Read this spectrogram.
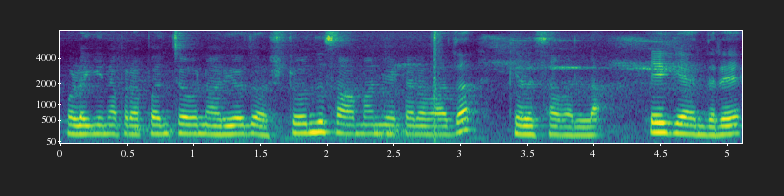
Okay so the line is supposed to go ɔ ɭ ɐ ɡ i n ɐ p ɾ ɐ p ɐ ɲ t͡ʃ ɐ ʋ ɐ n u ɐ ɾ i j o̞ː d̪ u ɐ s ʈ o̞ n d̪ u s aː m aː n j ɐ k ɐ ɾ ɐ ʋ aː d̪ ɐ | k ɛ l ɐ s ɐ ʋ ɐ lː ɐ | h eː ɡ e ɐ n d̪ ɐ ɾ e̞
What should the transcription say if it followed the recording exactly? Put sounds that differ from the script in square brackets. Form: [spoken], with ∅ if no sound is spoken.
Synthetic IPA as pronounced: ɔ ɭ ɐ ɡ i n ɐ p ɾ ɐ p ɐ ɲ t͡ʃ ɐ ʋ ɐ [nː] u ɐ ɾ i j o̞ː d̪ u ɐ [ʂ] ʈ o̞ n d̪ u s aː m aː n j ɐ k ɐ ɾ ɐ ʋ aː d̪ ɐ | k ɛ l ɐ s ɐ ʋ ɐ lː ɐ | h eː ɡ e ɐ n d̪ ɐ ɾ e̞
